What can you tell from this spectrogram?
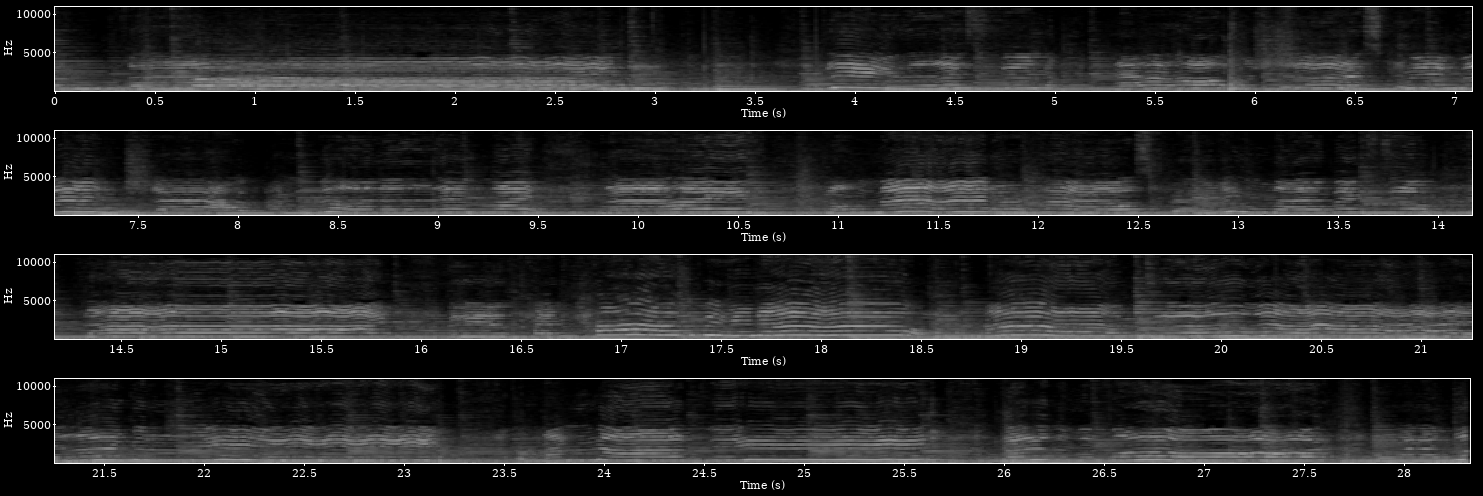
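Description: Music: a song with a singing voice that wavers with vibrato, over a steady instrumental accompaniment.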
